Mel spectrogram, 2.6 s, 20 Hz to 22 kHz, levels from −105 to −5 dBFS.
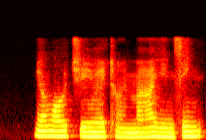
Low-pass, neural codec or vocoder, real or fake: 7.2 kHz; codec, 16 kHz, 1.1 kbps, Voila-Tokenizer; fake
